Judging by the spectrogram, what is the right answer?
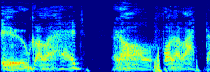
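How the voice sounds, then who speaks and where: Someone growls through a put-on character voice at a fairly slow pace. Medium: read story.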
